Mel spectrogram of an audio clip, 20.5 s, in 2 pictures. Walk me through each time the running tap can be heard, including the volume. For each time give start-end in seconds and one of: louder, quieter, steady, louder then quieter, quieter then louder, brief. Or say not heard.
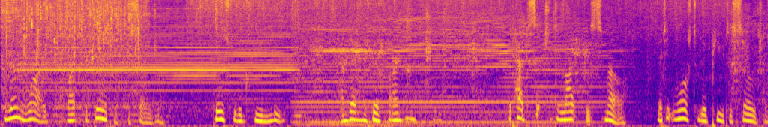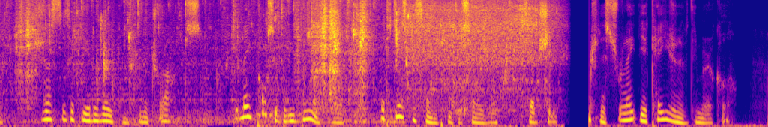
0.0-17.8 quieter then louder.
